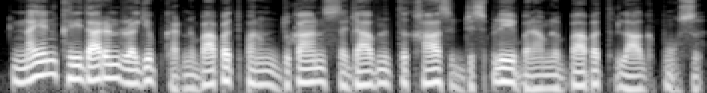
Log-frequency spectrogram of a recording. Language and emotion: Kashmiri, neutral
